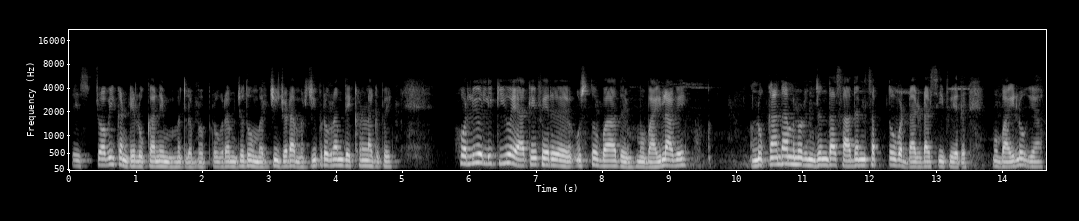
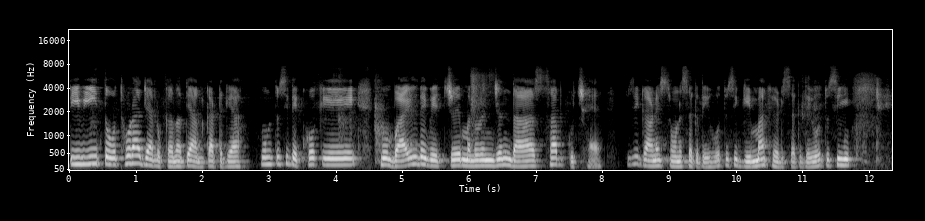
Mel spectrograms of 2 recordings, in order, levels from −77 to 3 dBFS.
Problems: none marked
